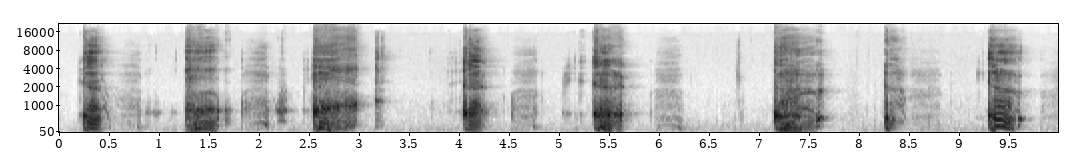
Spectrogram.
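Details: A barking cough after about two days without sleep: eight loud, harsh cough bursts about a second apart, with quieter rough breaths between them.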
